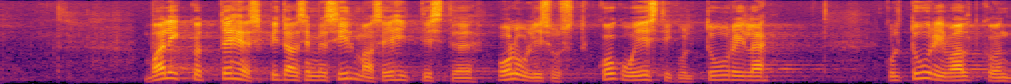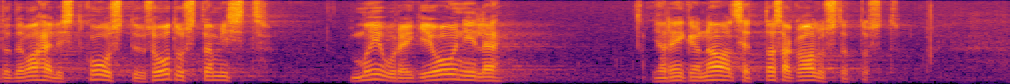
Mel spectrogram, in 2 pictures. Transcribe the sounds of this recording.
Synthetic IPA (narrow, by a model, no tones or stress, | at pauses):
vɑlʲikːˑut̪ːe̞ɦe̞spid̪̥ɑsime̞silmɑse̞ɦit̪ːˑist̪e̞o̞lulisust̪ko̞ɡ̥ue̞ːsʲt̪ikult̪ˑːuːɾile̞ | kult̪ˑːuːɾivɑlt̪̚ko̞nd̪ɑd̪e̞vɑɦe̞list̪ko̞ːst̪ø̞ːso̞ːd̪̥ust̪ɑmist̪ | mɤ̞juɾe̞ɡ̥io̞ːnʲile̞ | jɑɾe̞ɡ̥io̞nɑːlse̞t̪ːɑsɑkɑːlust̪ɑt̪ːˑu̥st̪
